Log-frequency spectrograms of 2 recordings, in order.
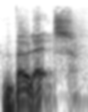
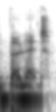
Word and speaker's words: Bolette: Sparks says that's ble it's a French name and it's pronounced to rhyme with Soviet he's just saying so it might be bolet or it could be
